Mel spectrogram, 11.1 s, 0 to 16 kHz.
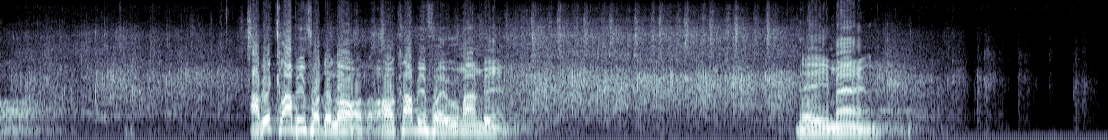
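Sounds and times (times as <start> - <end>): congregation applause: 0.0 - 11.0.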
